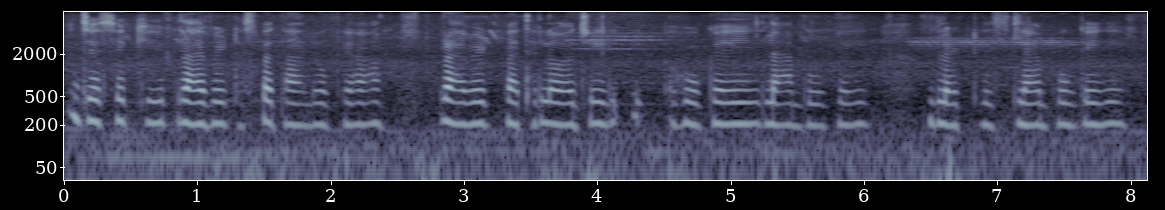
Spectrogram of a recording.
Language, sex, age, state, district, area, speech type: Urdu, female, 30-45, Uttar Pradesh, Aligarh, urban, spontaneous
